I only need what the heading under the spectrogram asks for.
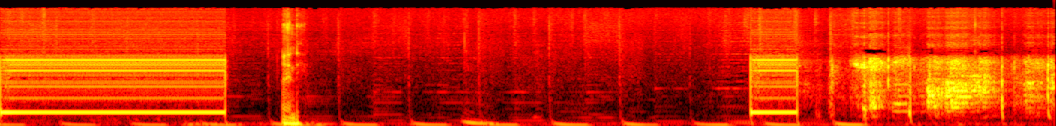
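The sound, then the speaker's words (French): A telephone call is placed: a steady dial tone, a sharp click, then a run of low rhythmic pulses, another short tone, and finally voices. “C'est parti, on y va, on appelle le dernier de la journée là.”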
